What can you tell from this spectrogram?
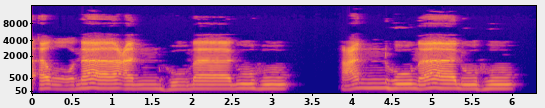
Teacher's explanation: On ne prolonge pas ici le ha de anhu puisque juste avant nous avons une lettre avec un soukoun.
